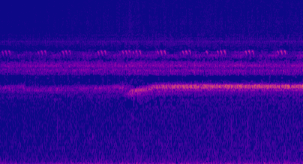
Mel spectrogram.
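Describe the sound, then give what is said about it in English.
Toads croak steadily near the Henry Mountains in Utah, forming a high, continuous buzzing trill that holds level throughout and grows slightly louder toward the end, with no voices present. “all that came through on my microphone was the steady croaking of toads.”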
